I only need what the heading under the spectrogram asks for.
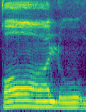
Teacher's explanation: Nah, jadi kalau mad thbi'i itu dua harakat ya. Qo lu ya mad thobi itu yaitu dia panjang dua harakat. Fathah di depannya ada alif.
